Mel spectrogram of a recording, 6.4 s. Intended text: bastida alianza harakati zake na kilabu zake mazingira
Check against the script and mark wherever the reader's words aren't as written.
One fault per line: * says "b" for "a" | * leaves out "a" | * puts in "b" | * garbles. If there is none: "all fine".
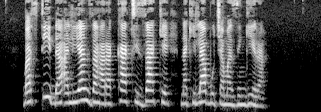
* says "cha" for "zake"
